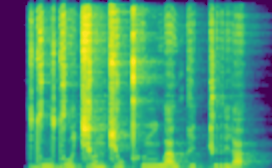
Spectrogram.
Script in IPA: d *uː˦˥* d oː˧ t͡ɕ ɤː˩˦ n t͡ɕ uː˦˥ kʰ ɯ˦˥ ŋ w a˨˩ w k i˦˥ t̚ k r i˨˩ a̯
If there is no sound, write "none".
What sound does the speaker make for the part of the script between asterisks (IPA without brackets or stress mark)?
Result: uː˨˩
